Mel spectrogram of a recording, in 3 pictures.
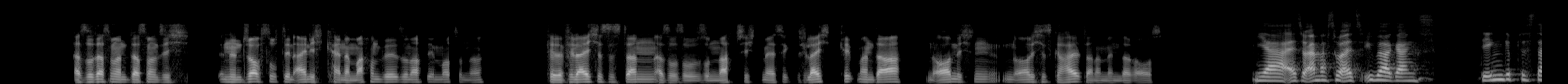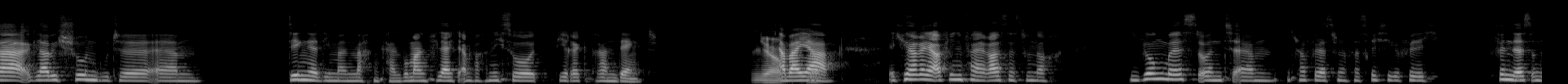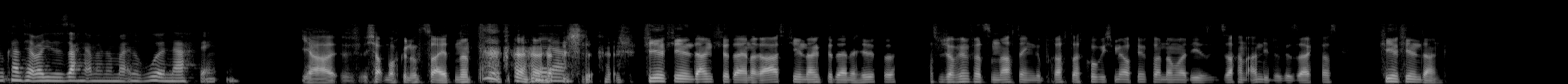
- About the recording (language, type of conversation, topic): German, advice, Worauf sollte ich meine Aufmerksamkeit richten, wenn meine Prioritäten unklar sind?
- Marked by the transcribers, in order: laugh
